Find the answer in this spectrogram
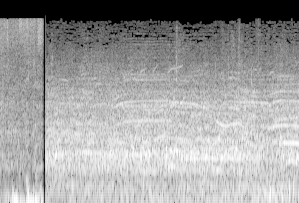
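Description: Football stadium crowd: a steady din of many voices with some cheering, cutting in abruptly about half a second in.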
